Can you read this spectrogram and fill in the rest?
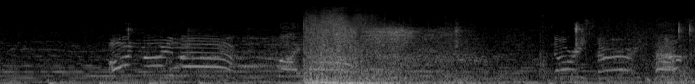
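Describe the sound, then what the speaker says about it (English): Heavy naval cannon fire from a sailing ship in Assassin's Creed 3, a single loud booming blast after a stretch of tonal game sound, with a sharp crack near the end and busy music and effects throughout. "Just take them out using your swivel gun. It's going to be one on your right. Just use your main cannon or your swivel gun."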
